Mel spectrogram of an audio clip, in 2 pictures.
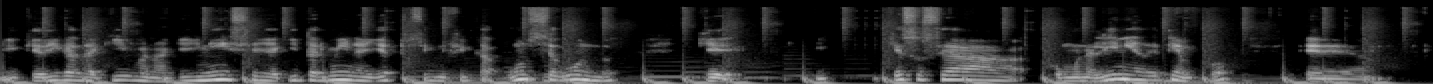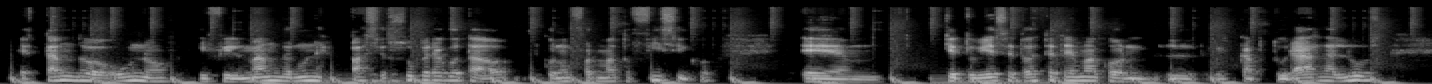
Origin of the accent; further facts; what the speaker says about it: Punta Arenas, Magallanes, Chile; moved away; yo soy de Punta Arenas. Allá llegaba muy poquita tecnología en ese tiempo cuando yo vivía por allá.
